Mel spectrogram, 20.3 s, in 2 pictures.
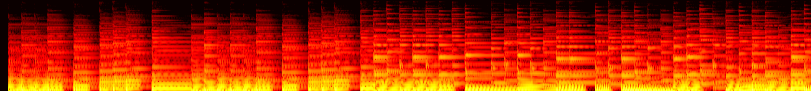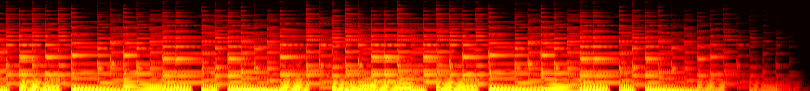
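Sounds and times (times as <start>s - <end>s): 
MIDI piano and bass: 0.0s - 20.2s.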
